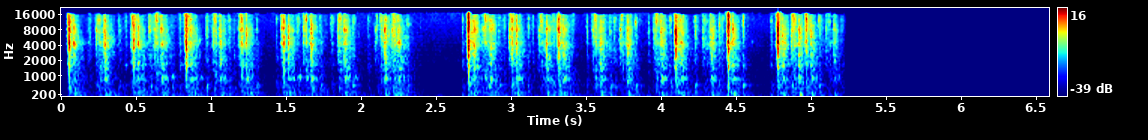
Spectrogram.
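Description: Typewriter typing: a rapid run of key strikes with a short pause about halfway through, stopping abruptly about five seconds in.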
